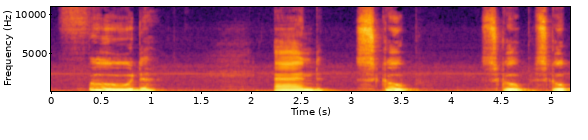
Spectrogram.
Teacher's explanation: that's the O sound like a pure o sound and then we take the O and we make it longer and we do ooh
